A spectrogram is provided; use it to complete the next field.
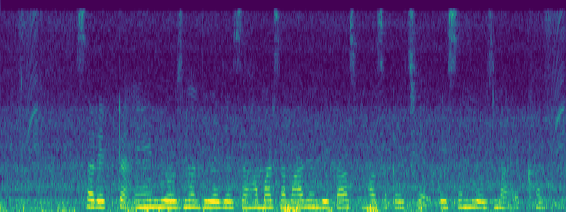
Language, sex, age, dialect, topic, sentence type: Maithili, female, 25-30, Southern/Standard, banking, question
